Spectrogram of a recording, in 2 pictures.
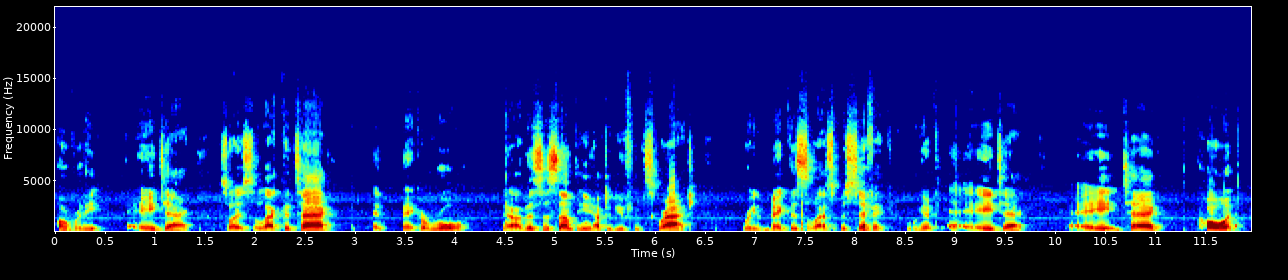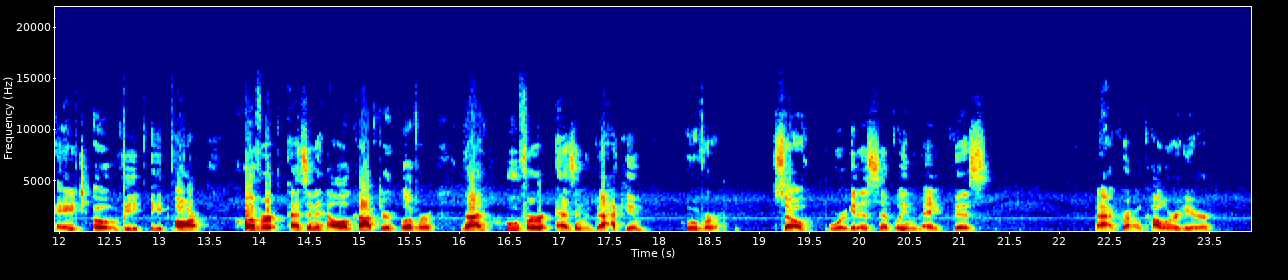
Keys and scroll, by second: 11.1-13.6 typing.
